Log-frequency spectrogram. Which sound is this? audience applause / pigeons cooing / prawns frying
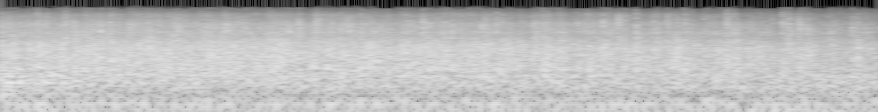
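audience applause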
